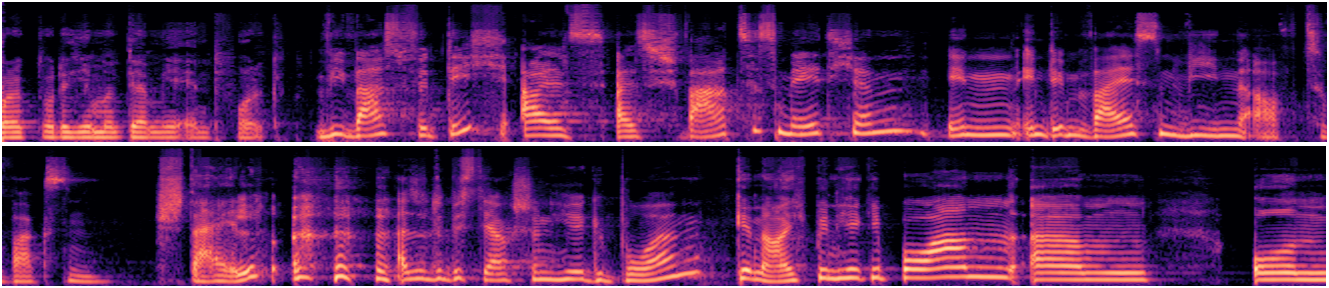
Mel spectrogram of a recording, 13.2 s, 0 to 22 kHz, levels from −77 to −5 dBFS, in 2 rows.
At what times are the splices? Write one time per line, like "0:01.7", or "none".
none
